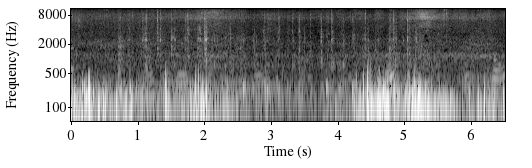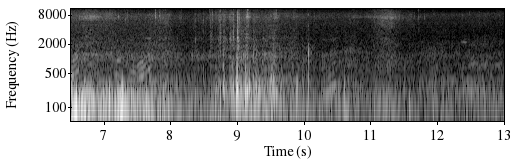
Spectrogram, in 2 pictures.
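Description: Faint, indistinct talk with low rumbling bursts on the microphone near the start and again about four to six seconds in.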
